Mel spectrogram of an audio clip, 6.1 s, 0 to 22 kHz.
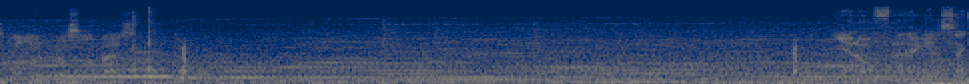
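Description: Engine of a Honda NSX GT3 in the racing game Assetto Corsa Competizione revs through VTEC, a fairly faint, steady high-pitched drone with shifting harmonic whine and a few short changes in pitch.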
